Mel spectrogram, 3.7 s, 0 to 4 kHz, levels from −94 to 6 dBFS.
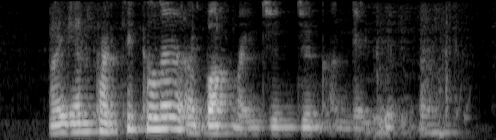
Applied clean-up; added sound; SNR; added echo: neural mask model DeepFilterNet 3.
